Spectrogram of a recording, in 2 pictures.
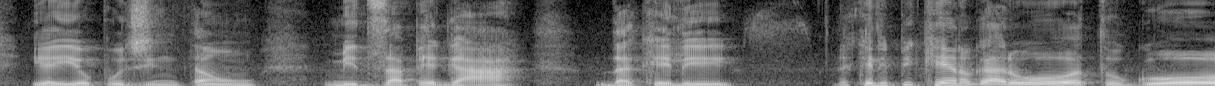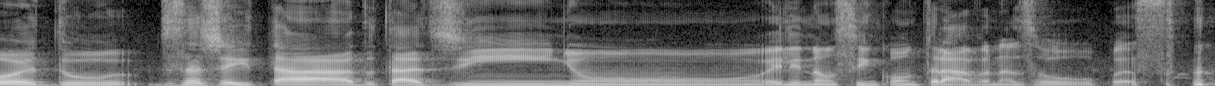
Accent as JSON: {"language": "Portuguese", "region": "interior of São Paulo", "country": "Brazil", "tie": "born or raised there", "moved": "as an adult", "lives_now": "São Paulo, Brazil", "said": "eu venho do interior de São Paulo, uma cidadezinha onde acabou que eu nasci"}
